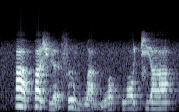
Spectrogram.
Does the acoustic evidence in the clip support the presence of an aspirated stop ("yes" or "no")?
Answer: no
